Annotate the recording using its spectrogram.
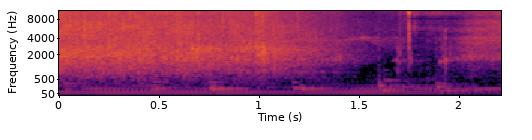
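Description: Studio band playing a short musical cue with a steady bass line. Audience applause runs under it and dies away about one and a half seconds in.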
